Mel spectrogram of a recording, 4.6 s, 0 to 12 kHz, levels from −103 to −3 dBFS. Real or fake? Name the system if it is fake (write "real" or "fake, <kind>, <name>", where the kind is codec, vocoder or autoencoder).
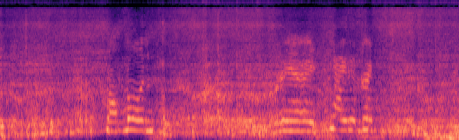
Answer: fake, codec, SNAC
